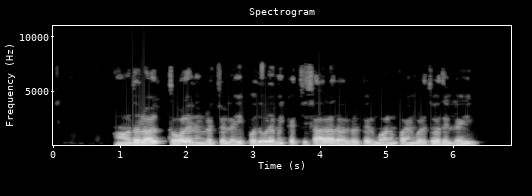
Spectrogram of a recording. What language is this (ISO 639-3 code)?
tam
